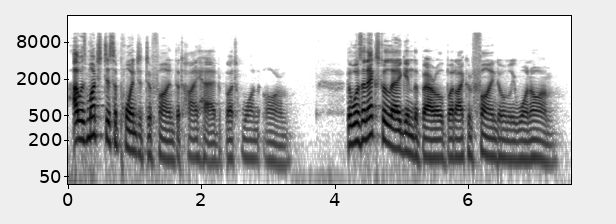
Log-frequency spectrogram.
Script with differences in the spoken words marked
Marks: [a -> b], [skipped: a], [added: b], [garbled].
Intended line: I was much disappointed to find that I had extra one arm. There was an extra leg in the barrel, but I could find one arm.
I was much disappointed to find that I had [extra -> but] one arm. There was an extra leg in the barrel, but I could find [added: only] one arm.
